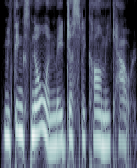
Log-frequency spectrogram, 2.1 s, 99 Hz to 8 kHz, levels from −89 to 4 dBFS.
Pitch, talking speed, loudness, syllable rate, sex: 215 Hz, 230 wpm, -16 LUFS, 6.2 syllables/s, female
